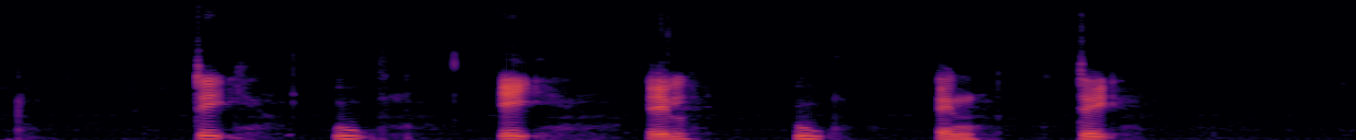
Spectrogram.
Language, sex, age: Danish, male, 27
